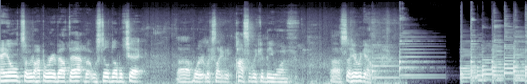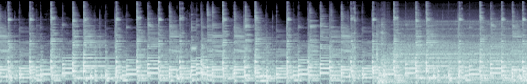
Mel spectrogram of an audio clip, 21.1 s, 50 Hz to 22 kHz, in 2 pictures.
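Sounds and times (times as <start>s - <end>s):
upbeat country banjo music: 7.3s - 8.5s, 9.2s - 21.0s.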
